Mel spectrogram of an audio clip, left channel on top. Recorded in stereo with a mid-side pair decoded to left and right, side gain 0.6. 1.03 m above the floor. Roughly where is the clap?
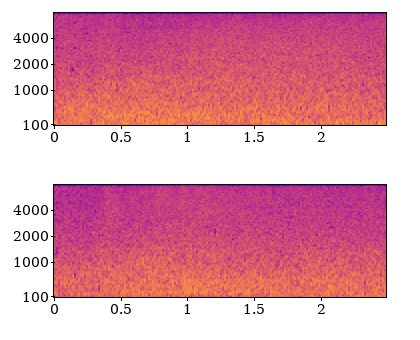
I don't hear a clap.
